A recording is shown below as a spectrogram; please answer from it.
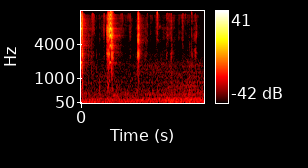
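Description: Natural cork being twisted off the spiral worm of a waiter's friend corkscrew: a few short, high-pitched squeaks of cork turning against the metal.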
